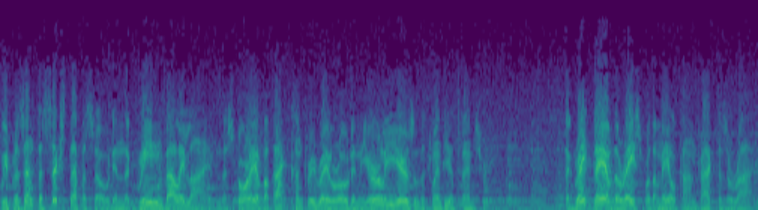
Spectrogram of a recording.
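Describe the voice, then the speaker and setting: A dull old radio recording with music clearly behind the voice. A man narrates as announcer. His delivery follows the scripted style of 1940s radio serials. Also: mid-range voice. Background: prominent music.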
